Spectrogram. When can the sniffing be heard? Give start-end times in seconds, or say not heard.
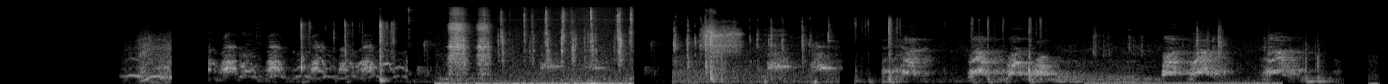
4.0-5.0.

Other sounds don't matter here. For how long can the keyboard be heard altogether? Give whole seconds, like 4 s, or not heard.
11 s.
